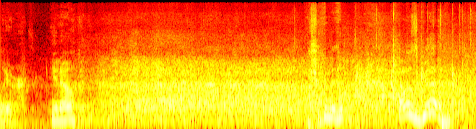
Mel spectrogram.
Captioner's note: audience laughter and applause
